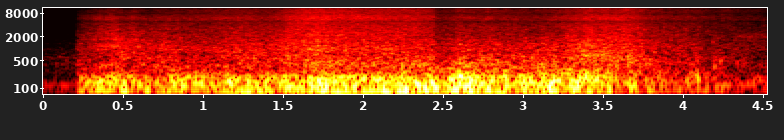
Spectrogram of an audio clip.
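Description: Waves surge and a strong northwest wind gusts against the Stanley Park seawall at high tide, forming a loud, continuous roar of surf and wind rush that swells slightly through the middle.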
